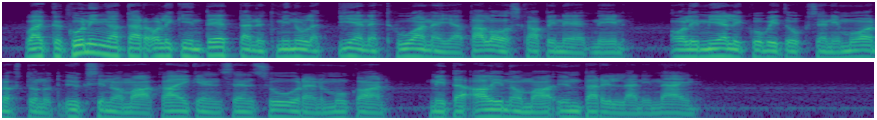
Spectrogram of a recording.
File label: finnish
